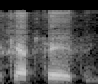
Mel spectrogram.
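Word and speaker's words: capsaicin: the pain relief experienced with h c cap capsacin is that how to pronounce it capsacin yeah capsacin capsacin is a compound is from the chili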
